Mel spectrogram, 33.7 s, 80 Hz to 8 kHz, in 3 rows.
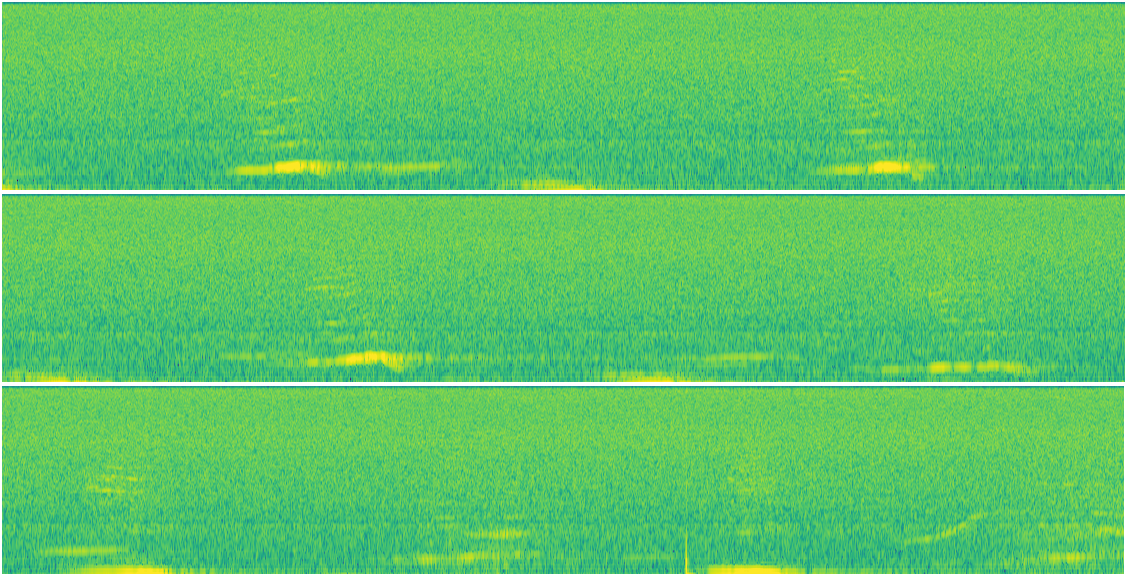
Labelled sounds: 2.5	2.9	humpback whale, 0.90 to 1.1 kHz
8.4	8.7	humpback whale, 0.93 to 1.0 kHz
14.3	14.6	humpback whale, 1.8 to 2.0 kHz
23.3	23.6	humpback whale, 1.4 to 1.8 kHz
32.0	32.3	humpback whale, 0.80 to 1.1 kHz

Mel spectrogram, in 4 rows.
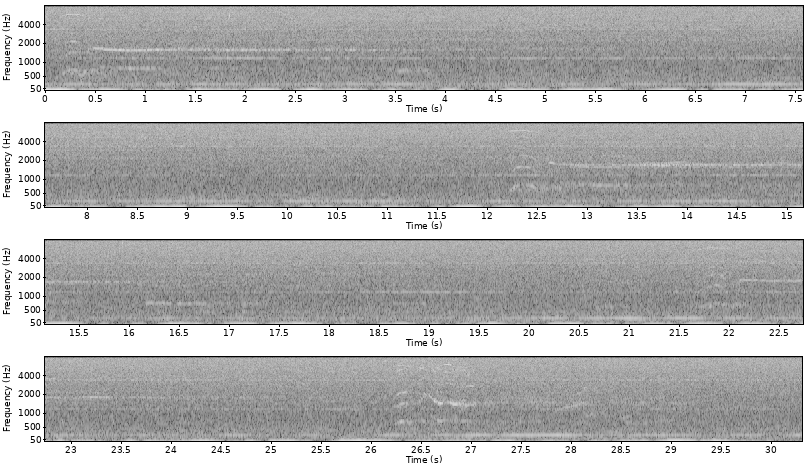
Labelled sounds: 0.1	4.2	killer whale, Bigg's (transient), Gulf of Alaska transient, 1.3 to 2.2 kHz
12.0	16.3	killer whale, Bigg's (transient), Gulf of Alaska transient, 1.3 to 6.1 kHz
21.7	25.2	killer whale, Bigg's (transient), Gulf of Alaska transient, 1.5 to 6.1 kHz
26.2	28.2	killer whale, Bigg's (transient), Gulf of Alaska transient, 1.1 to 2.4 kHz

